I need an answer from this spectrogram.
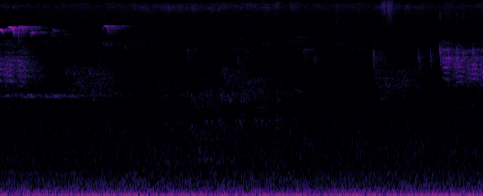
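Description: Birds singing in the trees, a high chirping trill at the start and again near the end, over a steady low outdoor rumble.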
